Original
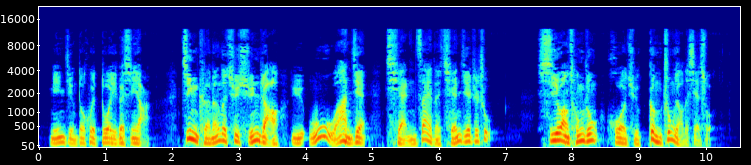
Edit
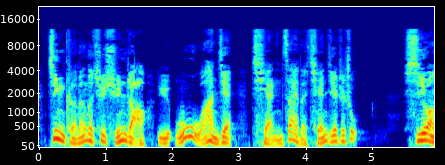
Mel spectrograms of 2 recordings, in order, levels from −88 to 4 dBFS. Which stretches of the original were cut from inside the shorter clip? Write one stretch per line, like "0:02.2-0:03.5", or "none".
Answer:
none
